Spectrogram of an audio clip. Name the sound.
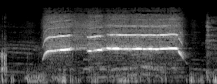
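whistle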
